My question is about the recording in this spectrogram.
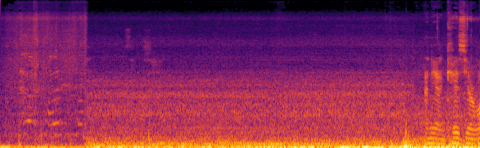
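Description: Steady low road and engine rumble heard inside a car's cabin while it drives along a highway, after about a second of brighter, hissier noise at the start.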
